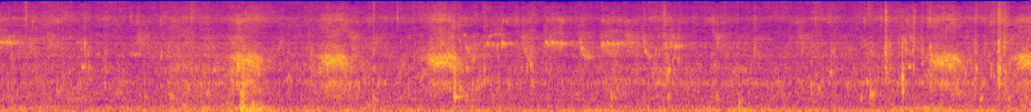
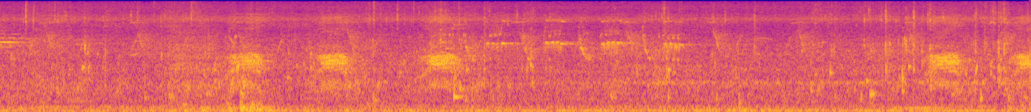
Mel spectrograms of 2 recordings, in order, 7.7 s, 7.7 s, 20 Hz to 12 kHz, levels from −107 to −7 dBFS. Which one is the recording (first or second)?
second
